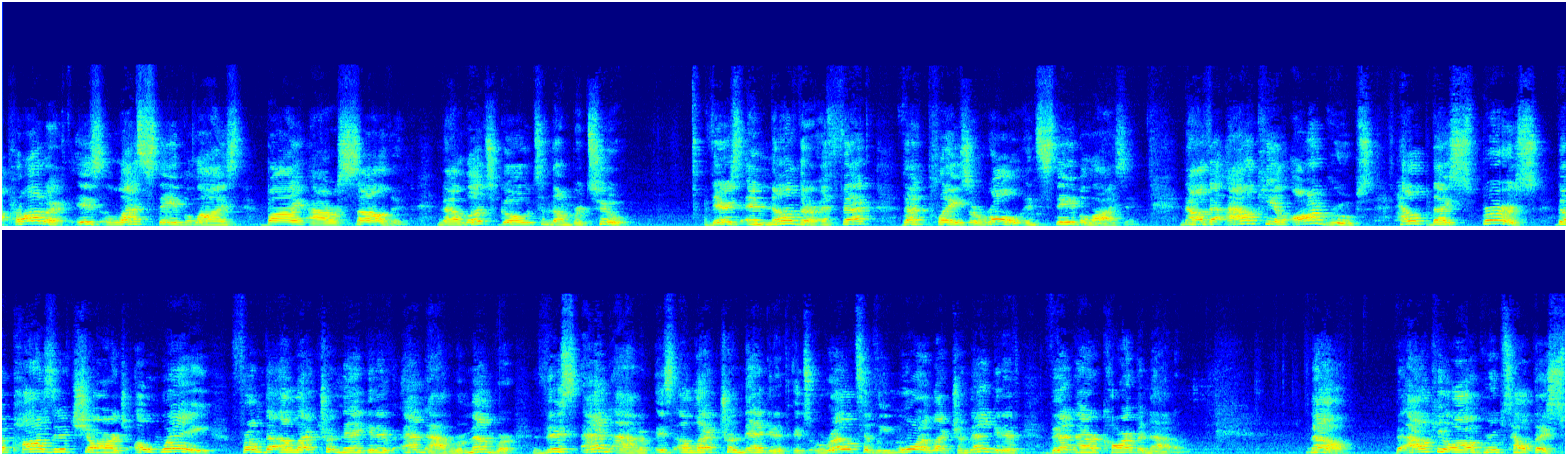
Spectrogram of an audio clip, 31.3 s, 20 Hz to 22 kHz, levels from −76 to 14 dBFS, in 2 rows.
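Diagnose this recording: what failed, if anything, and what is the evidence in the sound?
Nothing in this recording stood out on listening as a failure at any stage of the chain.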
